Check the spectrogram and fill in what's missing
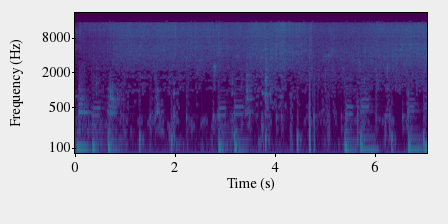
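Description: Chopped vegetables sauté in a teaspoon of olive oil for jerk shrimp pasta, a steady, close hiss of frying broken by occasional clinks and scrapes of a utensil in the pan, with no talking.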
